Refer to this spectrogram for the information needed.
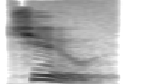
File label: "CHEW", american; PHONETIC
